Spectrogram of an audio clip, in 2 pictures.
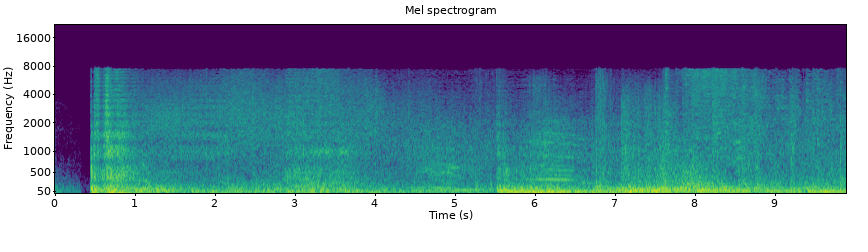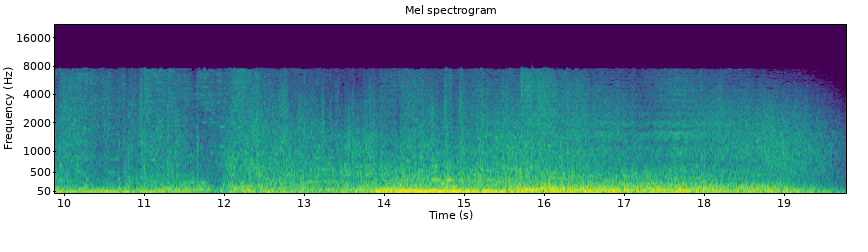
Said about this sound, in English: just put a bunch of explosions in, I guess, glass breaking, you know, children crying. Okay, explosions.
